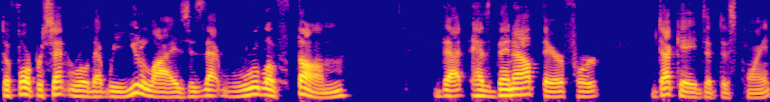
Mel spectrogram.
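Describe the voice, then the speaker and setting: This man has an unremarkable speaking voice, medium in pitch, with ordinary pitch variation and a moderate pace. The sound is dry and close with no echo, a very clean recording over a silent background. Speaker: podcast host and financial advisor. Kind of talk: casual chat.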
